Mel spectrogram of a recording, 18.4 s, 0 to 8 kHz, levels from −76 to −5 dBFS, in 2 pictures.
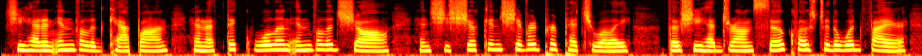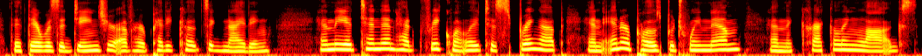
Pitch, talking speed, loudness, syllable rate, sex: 220 Hz, 170 wpm, -17 LUFS, 4.9 syllables/s, female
